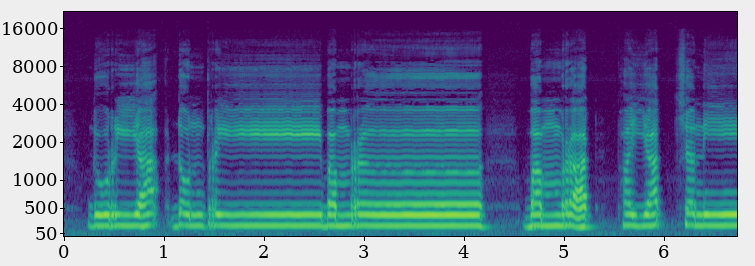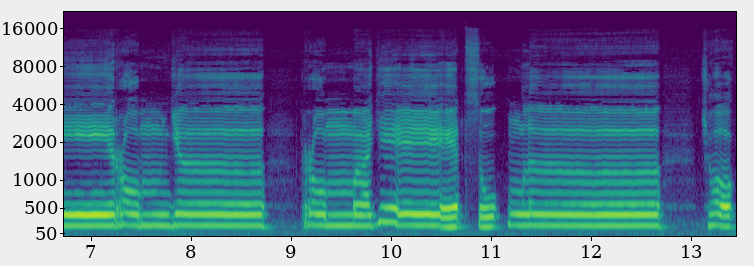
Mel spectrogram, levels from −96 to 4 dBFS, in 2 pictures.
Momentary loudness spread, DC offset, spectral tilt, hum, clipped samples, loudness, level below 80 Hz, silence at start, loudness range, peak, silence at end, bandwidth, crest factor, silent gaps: 11 LU; under 0.1%; -7 dB/octave; none; under 0.1%; -19 LUFS; -56 dBFS; 0.25 s; 3 LU; -4 dBFS; 0 s; 8.4 kHz; 14 dB; none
